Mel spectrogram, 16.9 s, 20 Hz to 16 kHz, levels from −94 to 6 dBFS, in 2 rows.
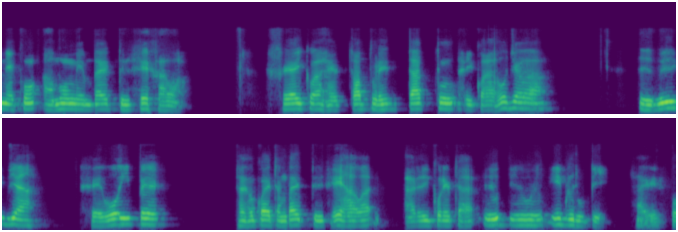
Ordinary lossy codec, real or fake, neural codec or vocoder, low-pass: AAC, 64 kbps; fake; codec, 16 kHz, 2 kbps, X-Codec, HuBERT features, trained on balanced general audio; 7.2 kHz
